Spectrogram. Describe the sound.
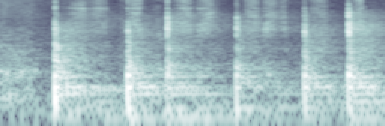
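Handwriting strokes while someone works through a mathematical derivation on spherical harmonics. Six sharp, bright scratching onsets come at uneven intervals, each fading into soft rubbing, with no voice over them.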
